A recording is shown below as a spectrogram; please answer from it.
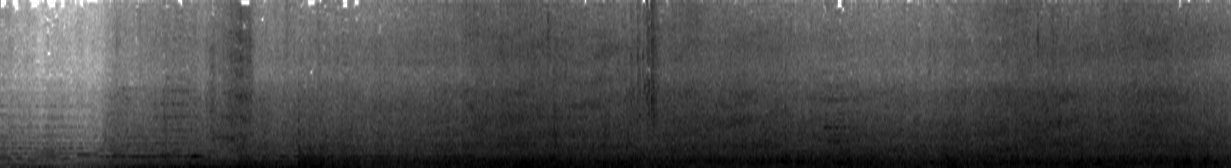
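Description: Road traffic on the vehicle lane: a loud, steady rush of cars and trucks driving past with a low rumble. It builds up over the first two seconds.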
